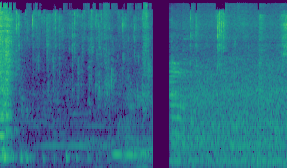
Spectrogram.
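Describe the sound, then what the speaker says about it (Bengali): Water runs from a municipal timed tap at a family home, a steady broadband rush that starts after a brief silence and continues alone. "টাইম কলে যে জল এসে গেছে"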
